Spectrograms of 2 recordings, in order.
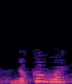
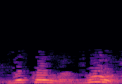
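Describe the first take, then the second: First: بقوة said "bi-quwwa"; b with kasra. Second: بقوة wrongly said "bu-quwwa"; u vowel after the b in بقوة; mistaken damma. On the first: Shown as a demonstration. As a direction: clear short i after the b in بقوة. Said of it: "ولازم تكسر الب". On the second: Retold or imitated. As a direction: mimic the error, rounding the b of بقوة to "bu". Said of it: "في ناس تقول لك".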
